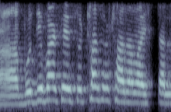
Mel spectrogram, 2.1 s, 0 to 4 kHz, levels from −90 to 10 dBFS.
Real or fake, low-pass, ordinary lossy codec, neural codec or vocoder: real; 3.6 kHz; none; none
